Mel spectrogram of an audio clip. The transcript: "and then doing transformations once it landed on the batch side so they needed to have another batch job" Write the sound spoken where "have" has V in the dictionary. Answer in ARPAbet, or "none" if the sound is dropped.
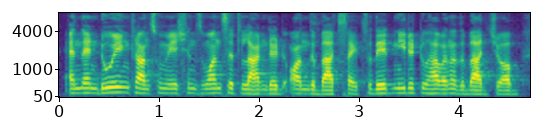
V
